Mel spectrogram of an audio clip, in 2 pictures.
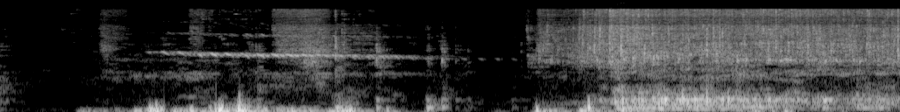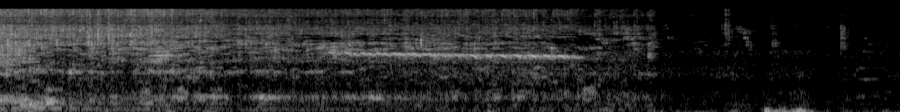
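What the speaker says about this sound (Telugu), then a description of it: "బాగా చేయి తడుక్కొని వాటర్లో ముంచుకొని ఇలా తీసుకొని" Water splashes and runs as a hand dips and sloshes in a basin of water while making pumpkin vadiyalu, with a brief faint squeak over the flow.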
